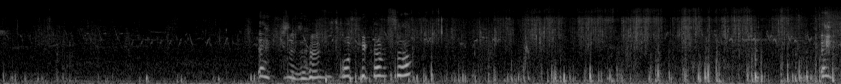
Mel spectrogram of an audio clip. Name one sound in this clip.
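A horse's hooves thud on grass as it gallops.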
